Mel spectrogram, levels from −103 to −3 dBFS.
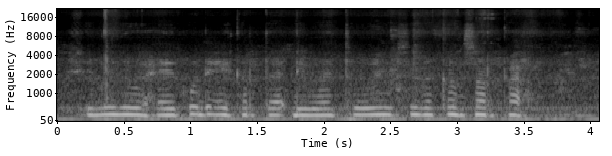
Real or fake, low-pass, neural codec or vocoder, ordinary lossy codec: real; none; none; none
